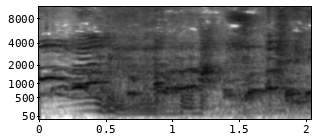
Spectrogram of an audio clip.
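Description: People laughing, with excited children's voices and a deep chuckle about half a second in.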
